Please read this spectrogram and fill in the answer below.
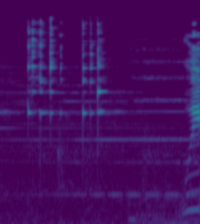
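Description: Background score of steady held tones, with several light glass clinks in the first second, like small glass vials knocking together. A man's voice starts near the end.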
